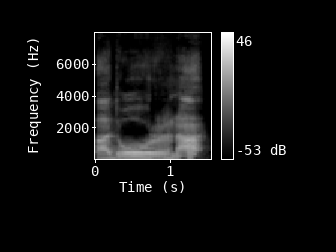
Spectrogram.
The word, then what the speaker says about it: adorna: touches nothing it rolls so this R touches a consonant so it rolls if in ours surrounded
